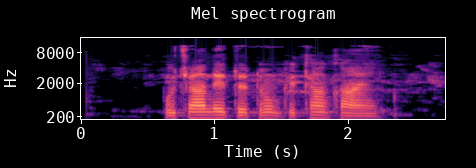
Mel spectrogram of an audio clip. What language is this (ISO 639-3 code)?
sbn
